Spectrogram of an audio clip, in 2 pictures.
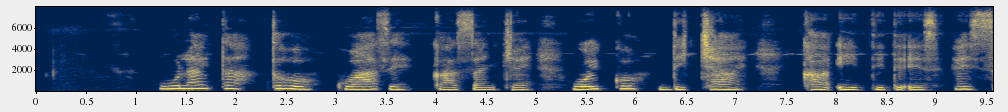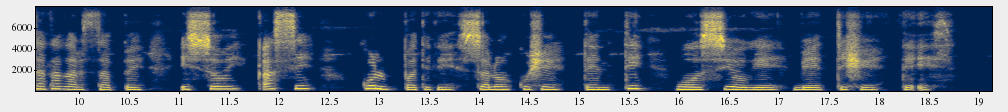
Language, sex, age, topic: Gamo, female, 25-35, government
